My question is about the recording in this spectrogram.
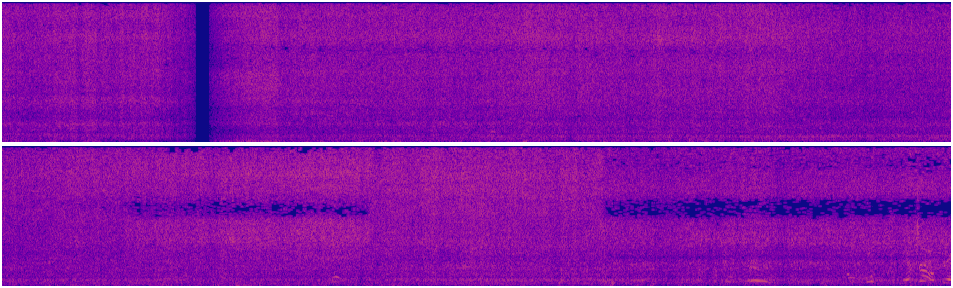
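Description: Ocean surf breaking and washing up the beach in a steady rush, with wind on the microphone. The sound cuts out for an instant about two seconds in.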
